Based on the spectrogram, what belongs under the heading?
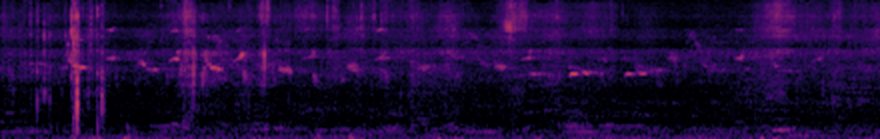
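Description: Birds chirping with short, repeated calls over a steady low outdoor rumble, with a few sharp clicks near the start.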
